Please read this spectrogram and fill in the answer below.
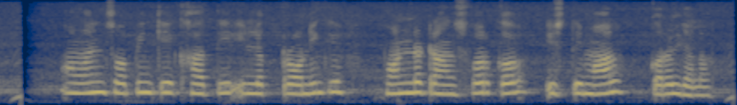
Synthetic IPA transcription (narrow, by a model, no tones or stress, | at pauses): ɔːnlaːɪnʃɔːpɪ̃ŋɡkekʰaːt̪ɪɾɪ̰leːkʈɾɔːnɪk | pʰə̃ɳɖʈɾaːnspʰəɾkaɪst̪eːmaːl | kəɾəld͡ʒaːlaː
